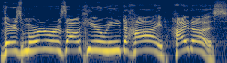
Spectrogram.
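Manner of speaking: high, frantic, desperate holler. Role-playing a character calling through to a lady, hollering for help. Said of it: "I want to holler through".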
